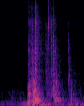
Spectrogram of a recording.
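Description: door opening

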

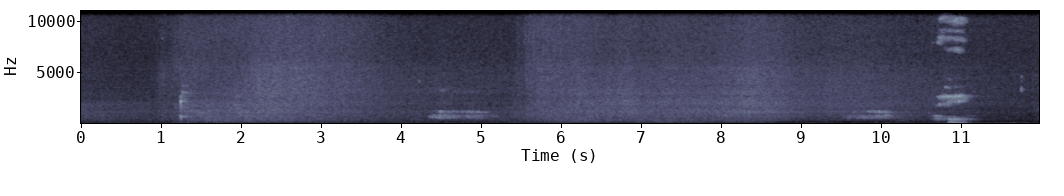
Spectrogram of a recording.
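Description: ocean waves

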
